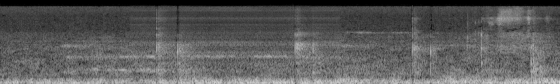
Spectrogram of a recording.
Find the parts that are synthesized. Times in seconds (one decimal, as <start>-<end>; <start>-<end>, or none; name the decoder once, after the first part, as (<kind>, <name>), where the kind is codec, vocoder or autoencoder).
1.3-3.4 (autoencoder, DAC-VAE)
